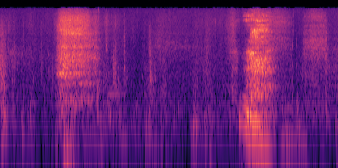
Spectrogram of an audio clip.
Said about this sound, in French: La respiration est de plus en plus difficile. Oui. Ça devient irrespirable.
